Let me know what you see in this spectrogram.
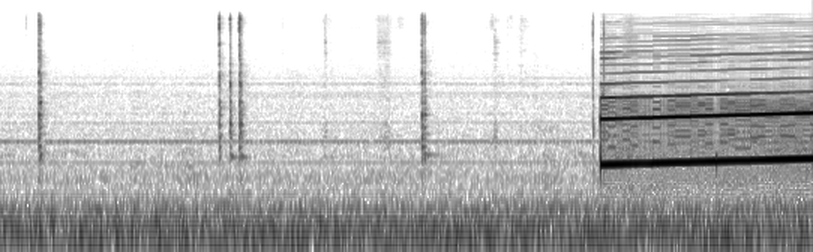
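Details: A nurse in Australia testing a defibrillator: scattered clicks in a quiet room, then a loud, steady, slightly rising tone as the defibrillator runs its self-test.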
